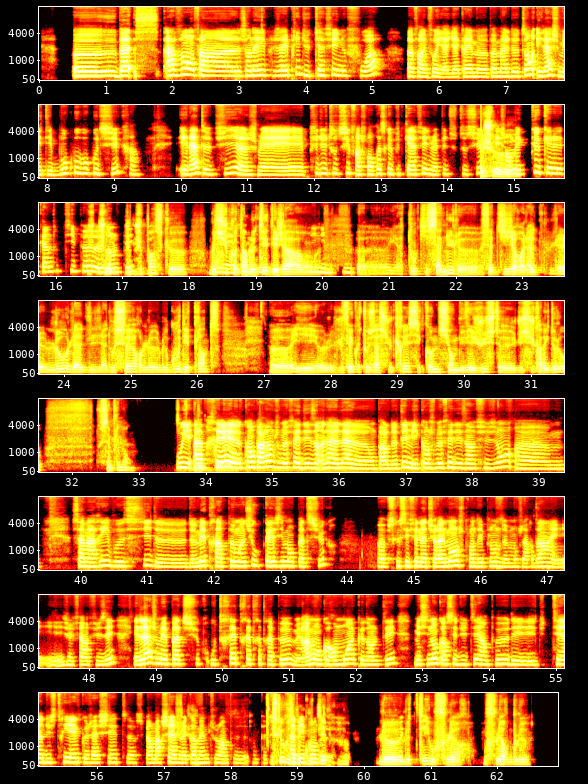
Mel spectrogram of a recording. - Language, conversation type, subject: French, unstructured, Êtes-vous plutôt café ou thé pour commencer votre journée ?
- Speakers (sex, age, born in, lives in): female, 20-24, France, France; male, 35-39, France, France
- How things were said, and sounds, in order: other background noise; tapping; stressed: "là"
